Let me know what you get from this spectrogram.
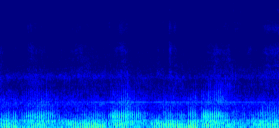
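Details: Pet cat purring contentedly beside its owner, a low continuous rumble swelling and easing in slow waves about every two seconds, quiet and close.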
